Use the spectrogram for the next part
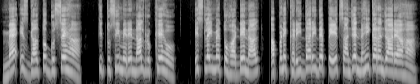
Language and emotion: Punjabi, angry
